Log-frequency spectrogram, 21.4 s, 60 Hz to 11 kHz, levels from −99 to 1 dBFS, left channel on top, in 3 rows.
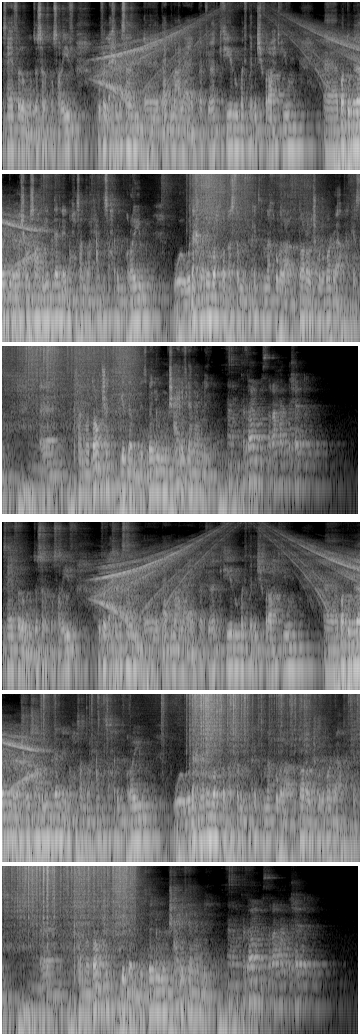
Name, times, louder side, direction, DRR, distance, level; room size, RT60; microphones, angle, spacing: voice 1, 0.0-15.4 15.8-18.5, left 1 dB, 75° left, 6 dB, 3.0 m, -32 dB
sound 1, 1.7-4.6 5.2-8.0, right 1 dB, 20° right, 5.0 m, -38 dB
sound 2, 6.3-19.3, equal, 5° left, 6.1 m, -39 dB
sound 3, 7.9-8.2 8.5-9.3 9.6-9.9 10.3-13.5 14.0-17.0, right 9 dB, 55° right, 3.0 m, -33 dB
voice 2, 14.8-15.2 18.8-20.4, equal, 50° left, -1 dB, 5.5 m, -41 dB
28.5 x 25.5 x 4.3 m, 1.2 s
head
